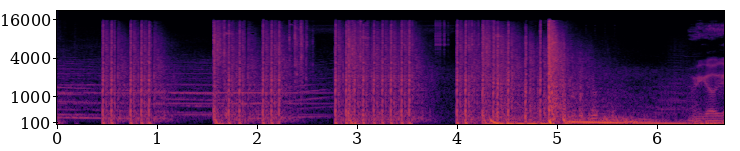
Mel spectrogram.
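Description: Sniper rifle shots ring out in Contraband Police, a border-checkpoint video game: four bursts of sharp, loud, rapid cracks, each group ending abruptly, with a low rumbling tail after the last.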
